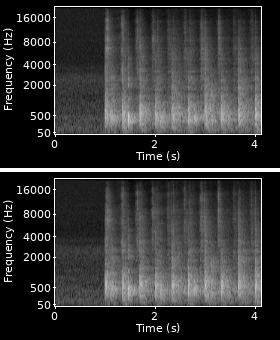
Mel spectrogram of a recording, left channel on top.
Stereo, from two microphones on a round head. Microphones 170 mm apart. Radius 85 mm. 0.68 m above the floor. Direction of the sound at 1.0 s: 20° left (ahead or behind).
